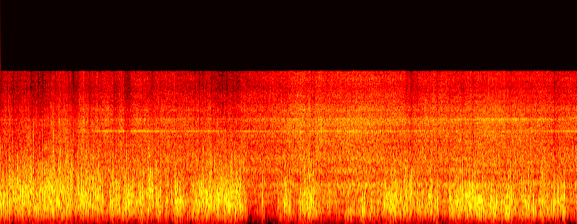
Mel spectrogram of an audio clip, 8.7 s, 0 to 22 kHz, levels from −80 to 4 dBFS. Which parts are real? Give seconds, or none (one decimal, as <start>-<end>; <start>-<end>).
0.0-0.7; 1.4-7.2; 8.0-8.7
